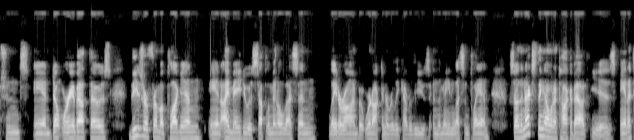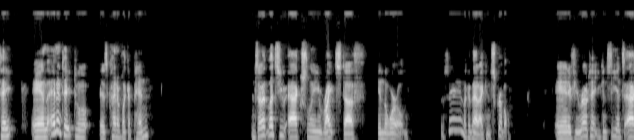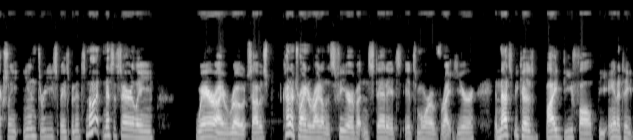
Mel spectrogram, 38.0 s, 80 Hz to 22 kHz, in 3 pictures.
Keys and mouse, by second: 16.8 click, 20.2-22.8 drag, 23.2-28.4 middle drag, 32.7 middle click.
